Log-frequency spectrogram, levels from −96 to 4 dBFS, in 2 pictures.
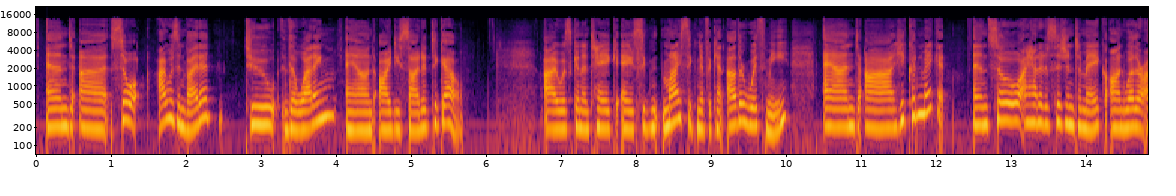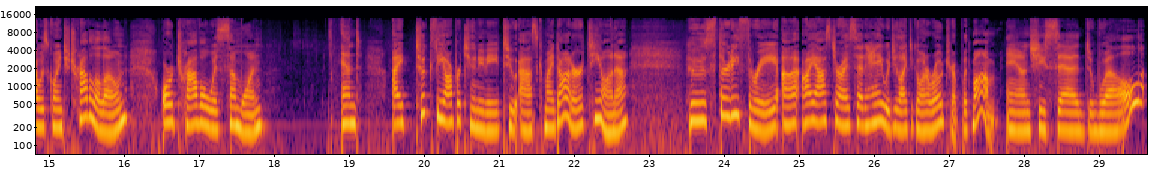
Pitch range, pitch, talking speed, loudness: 185-240 Hz, 205 Hz, 170 wpm, -18 LUFS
